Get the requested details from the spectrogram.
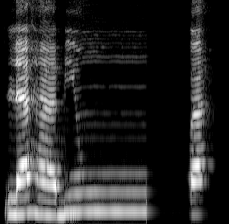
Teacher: half of the sound comes from my nose, nasal sound, and half of the sound comes from my mouth. By circling my lips, I am using makhraj of wow. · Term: incomplete idgham with ghunna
